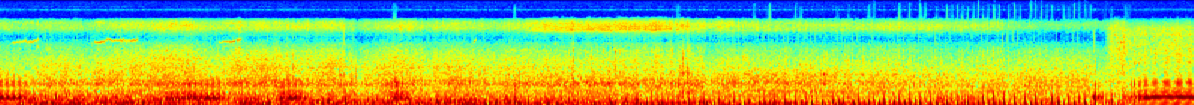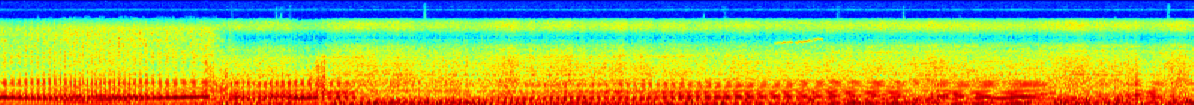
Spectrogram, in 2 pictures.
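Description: Motorcycle engine running on the move under heavy wind rumble on the microphone. About halfway through the engine note drops and swings back up as the bike slows and picks up again, and near the end it climbs steadily as the bike accelerates.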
